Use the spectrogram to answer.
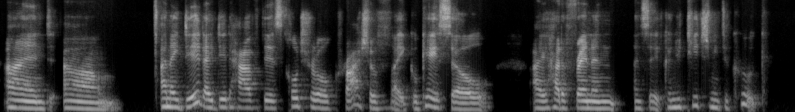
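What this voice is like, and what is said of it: Foreign accent. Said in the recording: “you're obviously from your accent, you're not from here”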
